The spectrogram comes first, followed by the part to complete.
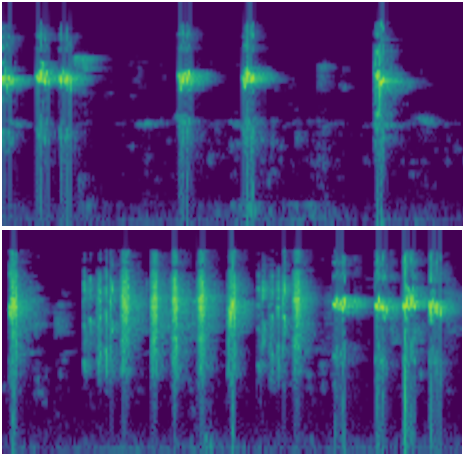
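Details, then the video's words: Caged black-naped oriole from Serang, Banten, Indonesia, in an online song contest: isolated sharp high whistled notes spaced about a second apart, then a rapid run of repeated squeaky chirps. "LOMBA KONIN ONLINE"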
